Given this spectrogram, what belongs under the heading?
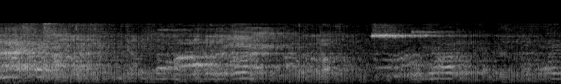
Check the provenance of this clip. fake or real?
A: fake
